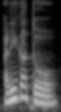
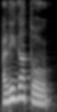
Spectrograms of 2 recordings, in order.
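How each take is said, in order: First: "arigatou" ending in a long o, no u. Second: "arigatou" with the final o and u both sounded; the careful spelling version; o-u spelled out. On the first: Teacher showing students the natural way, long o. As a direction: stretch the o, drop the u. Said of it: "we say arigatou". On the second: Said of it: "instead of saying". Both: Shown as a demonstration.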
